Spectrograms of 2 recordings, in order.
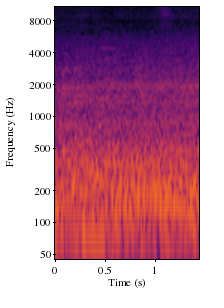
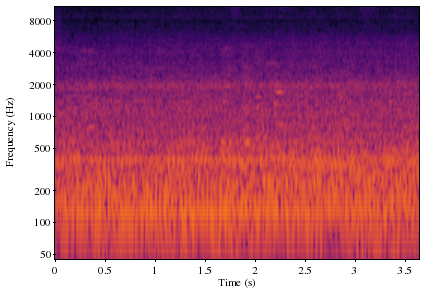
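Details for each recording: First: Ceiling-mounted split air conditioner indoor unit after repair: the fan motor had lost its support and shook the turbines, fixed by replacing the motor's rubber mount; now a steady, even rush of fan air, no rattling, running quiet. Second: Air conditioner indoor unit's blower fan motor wobbling without support, loud steady rumbling drone; cause was the worn fan motor mount (cushion); after replacing it the unit became quiet.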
